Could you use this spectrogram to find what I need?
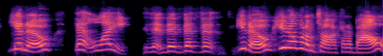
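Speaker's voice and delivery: high, exasperated, stammering scream. Retelling frustration during a live, imitating own screaming at phone. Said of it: "screaming at my phone".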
